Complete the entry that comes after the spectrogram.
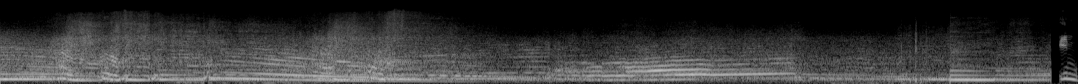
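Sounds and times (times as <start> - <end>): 
IndyCar race car engines revving: 0.0 - 10.5.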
